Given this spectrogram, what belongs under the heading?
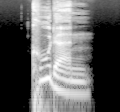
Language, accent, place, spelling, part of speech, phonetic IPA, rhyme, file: German, Germany, Berlin, Kudern, noun, [ˈkuːdɐn], -uːdɐn, De-Kudern.ogg
- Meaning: 1. dative plural of Kuder 2. gerund of kudern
